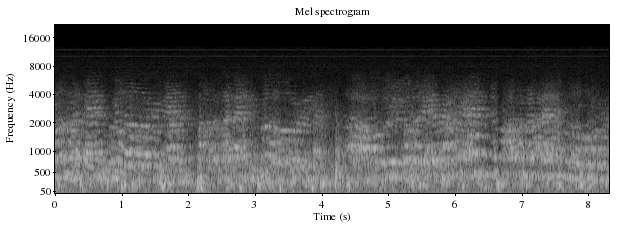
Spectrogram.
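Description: A class of young children singing together.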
